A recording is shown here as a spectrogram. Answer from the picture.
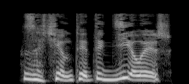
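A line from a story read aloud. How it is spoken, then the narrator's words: Angry tearful question. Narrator (Russian): спросила зло, смахивая слезу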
